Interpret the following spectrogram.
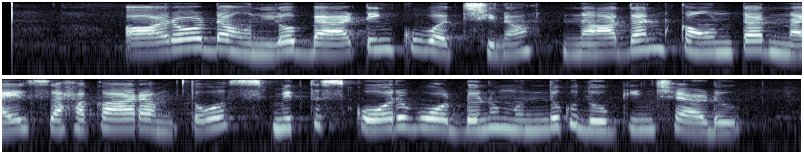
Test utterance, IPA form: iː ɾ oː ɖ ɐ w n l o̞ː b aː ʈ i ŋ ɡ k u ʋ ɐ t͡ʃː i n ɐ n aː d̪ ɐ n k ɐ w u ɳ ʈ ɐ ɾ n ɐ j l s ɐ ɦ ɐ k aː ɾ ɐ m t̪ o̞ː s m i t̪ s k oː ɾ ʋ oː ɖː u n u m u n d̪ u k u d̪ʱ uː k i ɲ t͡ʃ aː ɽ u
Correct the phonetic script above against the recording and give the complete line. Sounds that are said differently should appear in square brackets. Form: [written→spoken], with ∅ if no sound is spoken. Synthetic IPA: [iː→aː] ɾ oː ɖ ɐ w n l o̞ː b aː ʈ i ŋ ɡ k u ʋ ɐ t͡ʃː i n ɐ n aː d̪ ɐ n k ɐ w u ɳ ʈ ɐ ɾ n ɐ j l s ɐ ɦ ɐ k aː ɾ ɐ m t̪ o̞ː s m i t̪ s k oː ɾ ʋ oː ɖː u n u m u n d̪ u k u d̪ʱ uː k i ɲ t͡ʃ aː ɽ u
